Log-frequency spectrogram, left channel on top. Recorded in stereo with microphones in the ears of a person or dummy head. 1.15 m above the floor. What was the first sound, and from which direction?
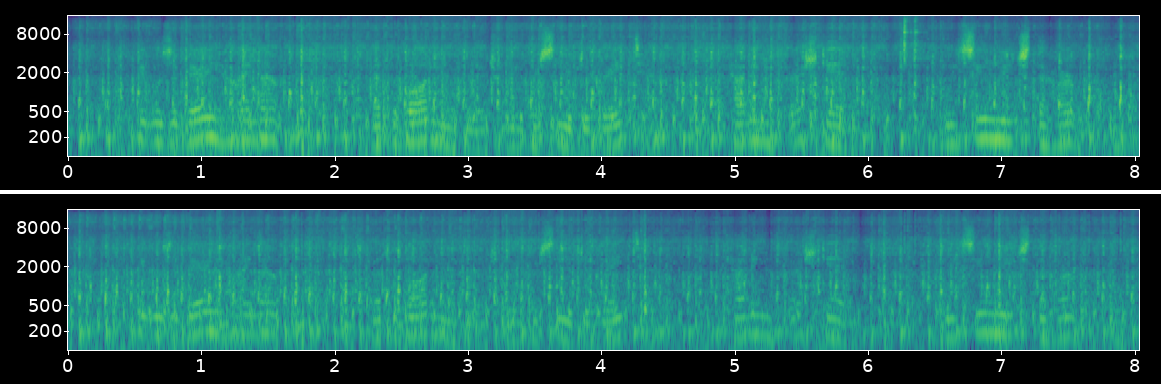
A man speaking, 15° left (ahead or behind).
